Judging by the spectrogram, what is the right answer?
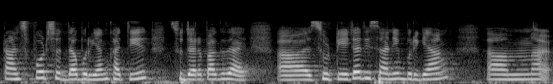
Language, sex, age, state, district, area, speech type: Goan Konkani, female, 18-30, Goa, Tiswadi, rural, spontaneous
